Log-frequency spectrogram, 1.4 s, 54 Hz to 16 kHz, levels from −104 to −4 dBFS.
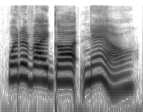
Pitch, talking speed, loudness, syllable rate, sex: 245 Hz, 210 wpm, -16 LUFS, 3.9 syllables/s, female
